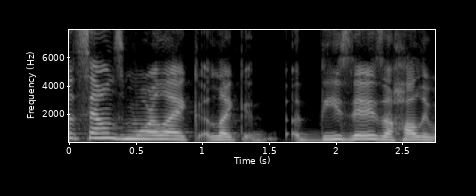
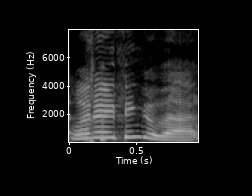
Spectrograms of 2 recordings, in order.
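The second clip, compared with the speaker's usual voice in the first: mock amazement; 4 semitones higher than usual. Sarcastic thanks for useless advice.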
